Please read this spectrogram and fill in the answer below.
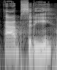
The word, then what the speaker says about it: Abcde: Her daughter's name is Absidy, but it's spelled ABCDE.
